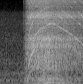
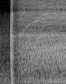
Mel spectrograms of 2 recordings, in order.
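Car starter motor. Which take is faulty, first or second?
first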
